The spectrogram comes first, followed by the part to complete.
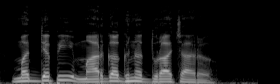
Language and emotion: Marathi, neutral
